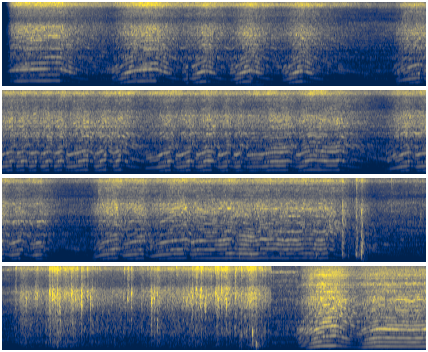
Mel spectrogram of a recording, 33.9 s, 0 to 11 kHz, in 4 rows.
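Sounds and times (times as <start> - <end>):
chainsaw engine revving: 0.1 - 33.9
wood cracking: 19.4 - 33.9.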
